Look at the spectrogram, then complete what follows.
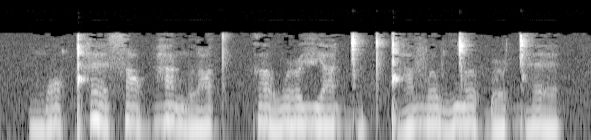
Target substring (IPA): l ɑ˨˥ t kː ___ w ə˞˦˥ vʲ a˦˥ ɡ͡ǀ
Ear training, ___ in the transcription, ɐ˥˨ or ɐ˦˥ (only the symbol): ɐ˥˨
